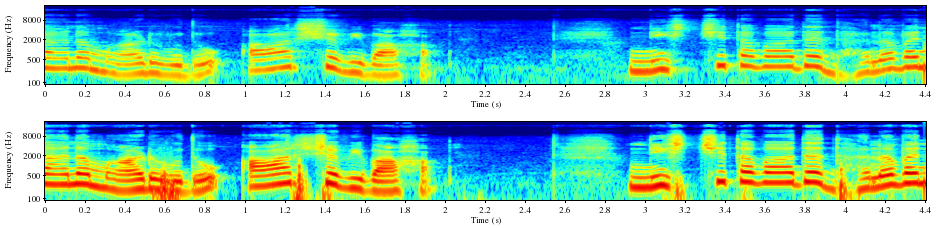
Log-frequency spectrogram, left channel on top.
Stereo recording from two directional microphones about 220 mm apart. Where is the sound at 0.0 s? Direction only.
30° right (ahead or behind).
